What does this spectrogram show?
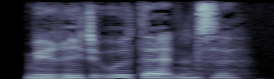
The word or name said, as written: merituddannelse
